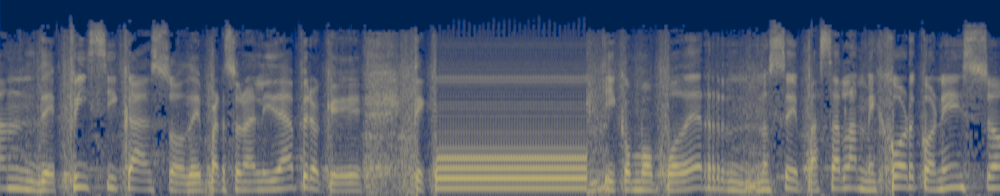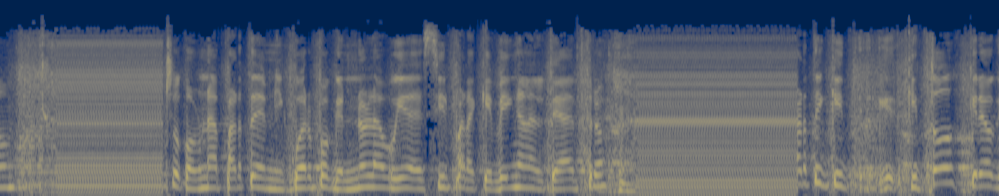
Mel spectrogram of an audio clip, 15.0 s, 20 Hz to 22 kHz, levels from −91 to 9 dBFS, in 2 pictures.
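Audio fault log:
3.3–4.4 s, 7.94–8.72 s, 12.3–13.48 s: system hang loop. The system froze while a 20 ms buffer kept replaying, giving a steady 50 Hz buzz and dropping up to about a second of audio each time.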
